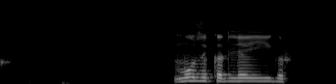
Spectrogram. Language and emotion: Russian, neutral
